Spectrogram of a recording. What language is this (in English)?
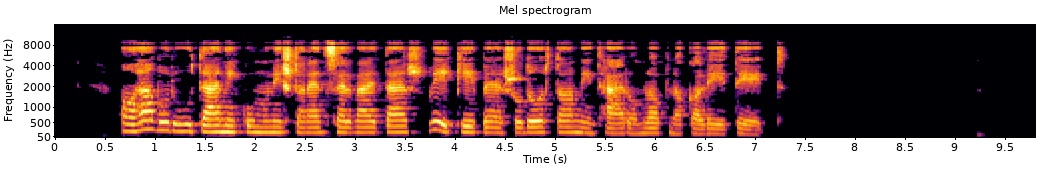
Hungarian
